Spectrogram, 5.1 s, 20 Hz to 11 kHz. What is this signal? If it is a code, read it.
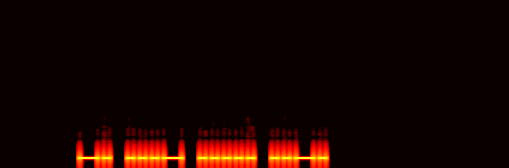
Morse code, heard as a keyed tone, about 20 wpm, 700 Hz. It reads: NV5F
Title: Call Signs - 20wpm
